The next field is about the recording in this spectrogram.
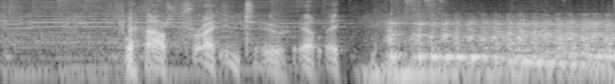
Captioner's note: chuckles; uptempo music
